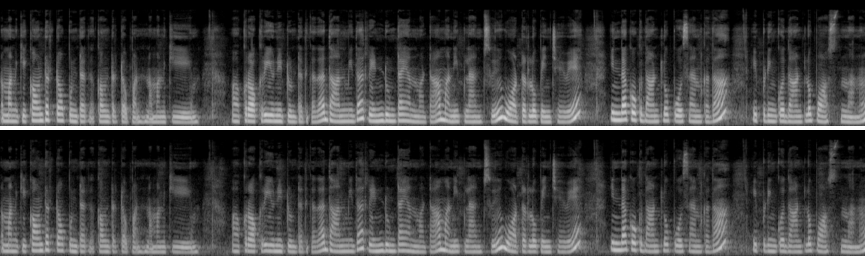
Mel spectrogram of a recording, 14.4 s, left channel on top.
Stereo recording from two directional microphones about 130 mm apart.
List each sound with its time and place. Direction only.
0.2 s a woman's voice: 30° left (ahead or behind)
